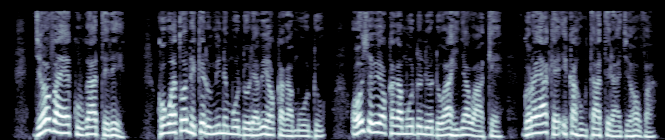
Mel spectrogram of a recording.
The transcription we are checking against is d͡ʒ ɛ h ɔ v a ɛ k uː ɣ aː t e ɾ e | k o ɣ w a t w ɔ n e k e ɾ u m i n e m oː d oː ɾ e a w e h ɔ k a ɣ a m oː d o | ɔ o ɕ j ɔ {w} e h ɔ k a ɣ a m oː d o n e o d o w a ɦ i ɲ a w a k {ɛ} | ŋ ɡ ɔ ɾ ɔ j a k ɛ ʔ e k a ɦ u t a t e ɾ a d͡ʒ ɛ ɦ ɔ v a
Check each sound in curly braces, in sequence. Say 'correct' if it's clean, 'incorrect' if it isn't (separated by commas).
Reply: correct, correct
